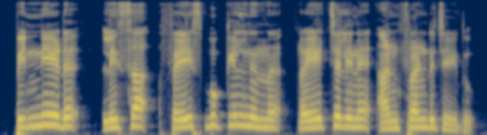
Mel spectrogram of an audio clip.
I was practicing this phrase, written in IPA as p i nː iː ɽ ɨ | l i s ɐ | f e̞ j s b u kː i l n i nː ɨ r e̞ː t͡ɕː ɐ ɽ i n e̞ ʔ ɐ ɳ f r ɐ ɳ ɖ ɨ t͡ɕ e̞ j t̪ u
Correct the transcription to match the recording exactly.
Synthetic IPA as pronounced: p i nː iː ɽ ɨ | l i s ɐ | f e̞ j s b u kː i l n i nː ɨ r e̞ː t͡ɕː ɐ l i n e̞ ʔ ɐ ɳ f r ɐ ɳ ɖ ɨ t͡ɕ e̞ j t̪ u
